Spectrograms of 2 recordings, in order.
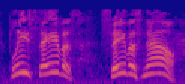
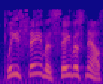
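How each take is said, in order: First: Louder, higher, leading the crowd in the words; call and response. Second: Said in the usual way. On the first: Shown as a demonstration. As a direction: proclaim it so the whole church joins in. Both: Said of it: "Say that with me".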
